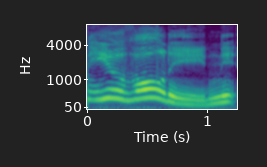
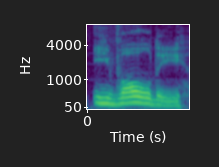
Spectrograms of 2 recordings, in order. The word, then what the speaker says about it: Eovaldi: dar graterol uh Nathan eovaldi or I think that actually I think that's evaldi I don't think the O's pronounced you can correct me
